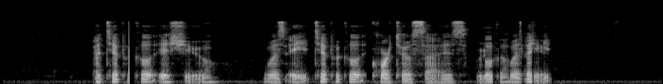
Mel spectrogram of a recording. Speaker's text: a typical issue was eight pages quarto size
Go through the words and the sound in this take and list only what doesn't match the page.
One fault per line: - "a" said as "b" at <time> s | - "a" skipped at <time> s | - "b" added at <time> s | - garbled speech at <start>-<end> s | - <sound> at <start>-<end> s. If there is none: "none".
- dropout at 1.3-1.3 s
- "pages" said as "typical" at 3.1 s
- garbled speech at 4.8-5.5 s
